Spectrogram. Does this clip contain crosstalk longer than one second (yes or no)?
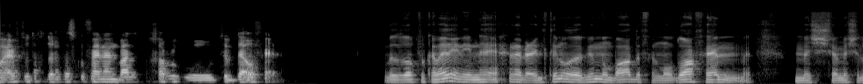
no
